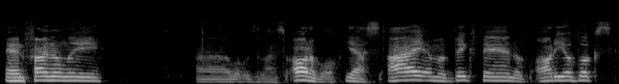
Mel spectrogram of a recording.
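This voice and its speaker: A man's voice: a little high, measured pace, fairly bright tone, clean tone, lo-fi sound. A man co-hosting a book discussion livestream, chatting casually in a jokey way. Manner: jokey, fond of puns. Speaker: co-host of a book discussion show. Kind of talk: casual livestream chat and plugs.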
